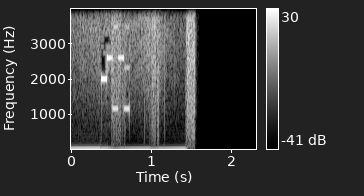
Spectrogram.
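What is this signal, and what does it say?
Five-tone selective call (ZVEI), heard as quick runs of five tones, tones of about 70 ms. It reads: 88222
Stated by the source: Received by SDR.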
